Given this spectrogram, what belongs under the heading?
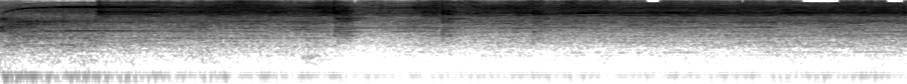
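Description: Steel jack stand surfaces being prepped by hand, a steady rasping scrape of a file or sanding across metal that runs continuously and close over a low workshop hum.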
